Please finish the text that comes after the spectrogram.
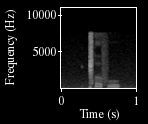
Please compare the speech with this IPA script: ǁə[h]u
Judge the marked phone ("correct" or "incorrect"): incorrect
